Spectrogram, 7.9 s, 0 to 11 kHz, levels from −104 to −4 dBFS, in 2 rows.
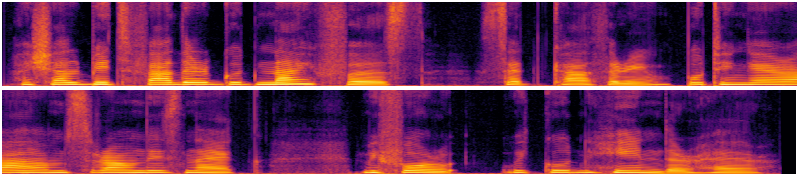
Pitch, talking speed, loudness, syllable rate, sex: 220 Hz, 150 wpm, -18 LUFS, 4.3 syllables/s, female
